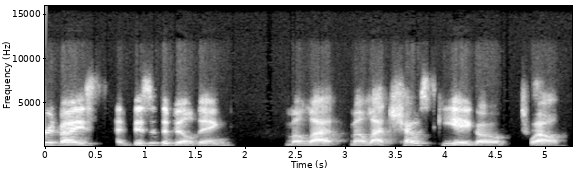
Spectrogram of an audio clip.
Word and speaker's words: Malachowskiego: and visit the building mala malachowskiego 12. did i pronounce that right no it's a tough one it's it the l is on what so it's ma okay i'm not even going to try that yeah it took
